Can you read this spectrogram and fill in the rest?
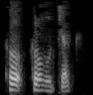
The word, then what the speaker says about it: Kovalchuk: K-O-V-A-L-C-H-U-K. – C-H-U-K. Okay. And that's Kovacek. Is that how you say it? – Kovacek. – Kovacek. All right. And that's K-O-V-A-L-C-H-U-K.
